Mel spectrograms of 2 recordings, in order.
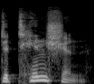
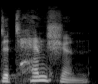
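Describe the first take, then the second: First: The first syllable is a long 'dee' sound. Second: The first syllable is a short, reduced 'dih' sound. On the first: The speaker calls it right. "it literally says D, like D-E-E, hyphen tin, T-I-N, hyphen shun" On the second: The speaker calls it wrong. "I've been saying it wrong"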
